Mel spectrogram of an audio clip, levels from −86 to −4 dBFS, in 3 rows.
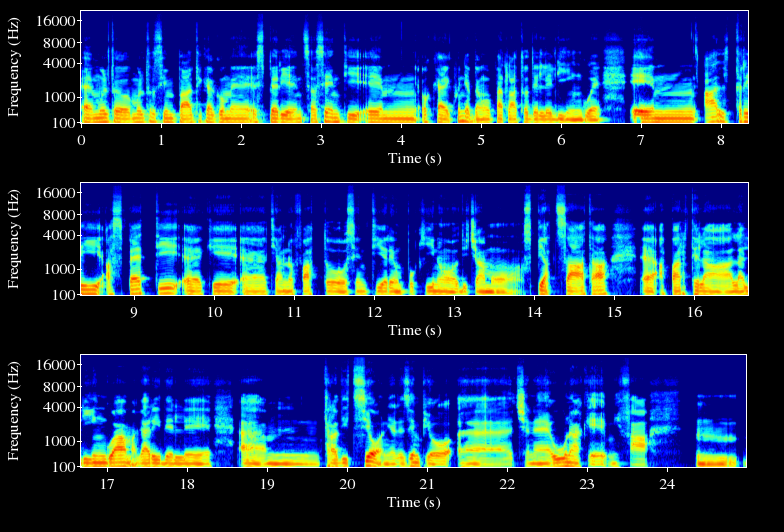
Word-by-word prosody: È 110 -3 +2
molto 105 -2 +1
molto 110 +2 -2
simpatica 105 -2 -1
come 100 -1 0
esperienza. 100 -3 0
Senti, 110 -1 0
ehm, 100 -1 0
okay, 105 -3 -1
quindi 130 +2 -1
abbiamo 90 -1 -1
parlato 95 0 -2
delle 95 -1 0
lingue. 90 -1 0 0.3
Ehm, 105 -1 +4
altri 115 -1 +1
aspetti, 120 +6 -1
eh, 95 -1 0
che 95 -1 0
uhm 90 0 -3
ti - - -15
hanno 90 0 -2
fatto 90 -2 -1
sentire 90 +1 -3
un 90 0 -1
pochino 90 -2 -1
diciamo 85 -4 -1
spiazzata, 95 +1 +2 0.4
eh - - 0
a - - -5
parte 100 +1 0
la 90 -3 0
la 90 0 +1
lingua, 100 +2 +4
magari 95 -1 +1
delle 90 -2 0 0.4
uhm, 85 -2 -1
tradizioni. 100 0 +2
Ad 85 - -3
esempio, 90 -3 0
ehm, 80 -3 -4
ce 90 - -2
n'è 90 0 0
una 100 0 +3
che 80 -2 -2
mi 90 0 -9
fa, 75 -3 -3 0.6
mhmm, 80 -1 -1
95 Hz, 115 wpm, -25 LUFS, 90-105 Hz, 0.6 s, Ehm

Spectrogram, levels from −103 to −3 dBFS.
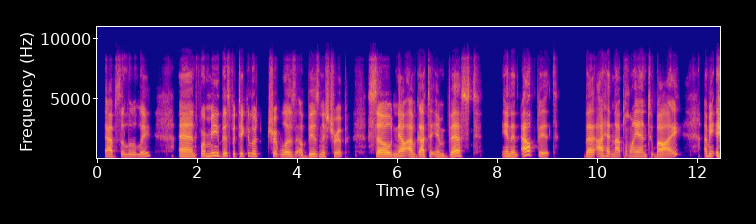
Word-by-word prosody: Absolutely. 175 +5 -3 0.5
And 180 -2 +4
for 200 -1 -2
me, 225 +5 0
this 205 +2 -1
particular 200 +2 -4 0.2
trip 205 -6 -2
was 175 0 -2
a 170 - -5
business 175 0 -1
trip, - - -3 0.4
so, 170 -4 +4
now 195 +4 +3
I've 170 0 +3
got 175 0 +3
to - - -5
invest 175 +6 +1 0.5
in 190 0 0
an 165 -2 -3
outfit 460 +8 +3 0.7
that 175 0 +1
I 185 - +5
had 185 -1 -1
not 175 -1 0
planned 185 -2 -2
to - - -7
buy, 155 -2 +3 0.6
I 195 - +1
mean, 195 0 0
180 Hz, 140 wpm, -25 LUFS, 170-195 Hz, 0.7 s, I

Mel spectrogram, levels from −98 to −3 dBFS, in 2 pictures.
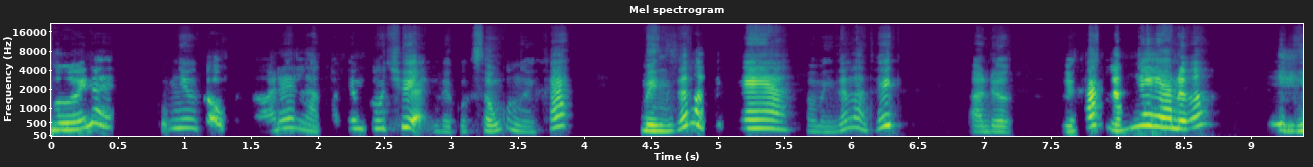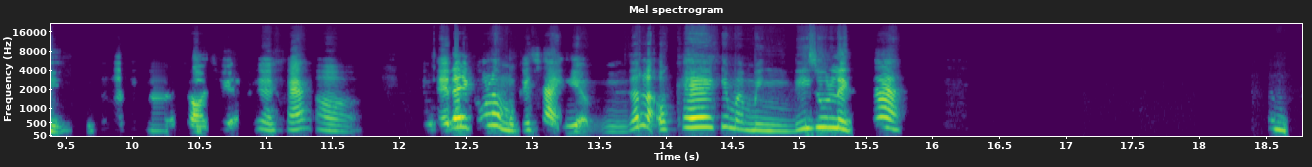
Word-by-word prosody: mới 250 - 0
này, 425 -6 -4 0.3
cũng 445 -9 -16
như 315 0 -8
cậu - - -3
vừa - - -60
nói - - -17
đấy 315 +2 -6
là 220 -8 -13
có - - -32
thêm 290 -1 -8
câu 295 - -8
chuyện 325 0 +1
về 185 - -17
cuộc 190 - -24
sống 205 +1 -7
của 275 - -21
người 190 -6 -14
khác. 370 - -3 0.5
Mình 205 -2 +2
rất 360 - -1
là 460 - +2
thích 430 - -30
nghe 300 -2 +4
và 195 - -20
mình 180 -1 -19
rất 255 +8 -10
là 325 -5 -10
thích, 400 +5 0 0.5
à, 190 - -10
được 185 -1 -8 0.4
người 190 - -7
khác - - +7
lắng 215 0 +4
nghe 370 -2 +6
nữa, 300 +5 +5 0.5
thì 215 - -6
mình 205 -2 -4 0.2
rất 195 - -24
là - - -12
thích 285 - -48
nói 205 -1 -18
trò 195 - +2 0.2
chuyện - - -12
với 270 - -9
người 230 - -6
khác, 260 +4 +1
ờ. 215 -5 -10 0.5
Mình 440 - -18
thấy - - +3
đây 335 +1 +10
cũng 365 - -11
là 405 - +4
một 225 - -2
cái 240 - -7
trải - - +2
nghiệm, 390 -7 -4
ừm, 180 0 -19
rất - - 0
là - - +4
ô - - -3
kê 340 +1 +8
khi 355 0 -7
mà 290 - -4
mình 215 -5 -6
đi 280 +6 -1
du 340 +2 +2
lịch 305 -5 +4 0.2
ha! 335 -6 +5 2.8
Ừm. 265 -4 -4
285 Hz, 225 wpm, -21 LUFS, 210-340 Hz, 2.8 s, đây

